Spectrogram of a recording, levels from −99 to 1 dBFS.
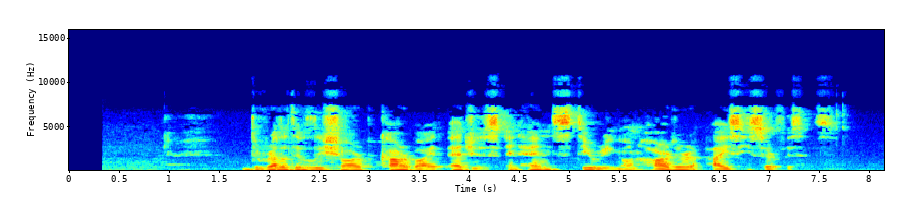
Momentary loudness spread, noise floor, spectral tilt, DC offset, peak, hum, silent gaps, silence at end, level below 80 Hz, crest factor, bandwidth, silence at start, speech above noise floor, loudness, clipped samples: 11 LU; -54 dBFS; -3.5 dB/octave; under 0.1%; -2 dBFS; none; none; 0.5 s; -54 dBFS; 22 dB; 9.4 kHz; 1 s; 32 dB; -22 LUFS; under 0.1%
